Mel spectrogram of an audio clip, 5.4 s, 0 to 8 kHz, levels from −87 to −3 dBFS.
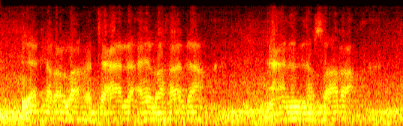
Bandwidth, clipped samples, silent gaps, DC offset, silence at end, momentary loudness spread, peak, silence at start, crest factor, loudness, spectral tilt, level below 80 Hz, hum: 7 kHz; under 0.1%; none; under 0.1%; 0 s; 7 LU; -4 dBFS; 0 s; 14 dB; -19 LUFS; -8.5 dB/octave; -32 dBFS; none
